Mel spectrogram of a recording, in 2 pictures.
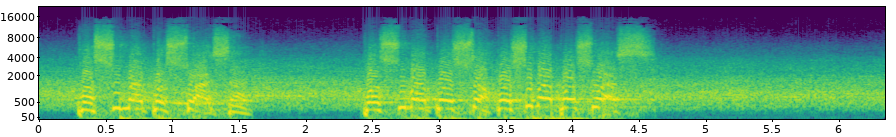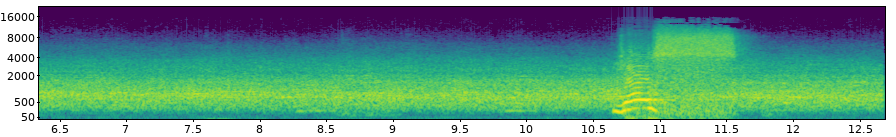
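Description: A man preaches forcefully into a microphone.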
